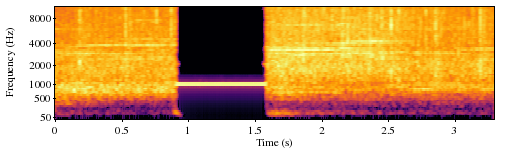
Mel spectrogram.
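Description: Loud, dense crowd applause for the heavyweight champion of the world rolls steadily, cut off after about a second by a steady high-pitched bleep lasting over half a second, then the clapping and cheering resume at full strength.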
